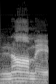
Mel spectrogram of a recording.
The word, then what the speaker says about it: NAMI: the mentally ill nominee no coincidence that nami rhymed with mommy except in alabama where it's naomi rhymes with mimi uh but whether it's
